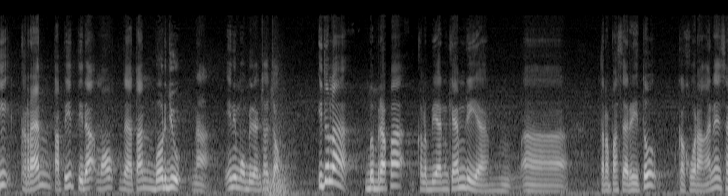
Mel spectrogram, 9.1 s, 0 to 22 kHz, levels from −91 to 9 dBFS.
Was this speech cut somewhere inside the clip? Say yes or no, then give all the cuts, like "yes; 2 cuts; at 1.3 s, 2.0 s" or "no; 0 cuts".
no; 0 cuts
